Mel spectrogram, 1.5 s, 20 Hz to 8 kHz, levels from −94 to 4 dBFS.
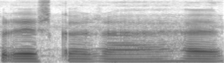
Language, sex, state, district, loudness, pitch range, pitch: Hindi, male, Bihar, Araria, -32 LUFS, 110-115 Hz, 115 Hz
